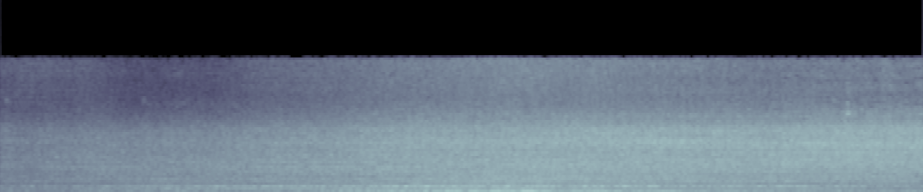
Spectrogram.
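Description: GoldenPass electric train pulling into a station, growing louder to its closest point about five seconds in and then easing off. A humming tone sinks in pitch as the train slows to a stop, over the rumble of the wheels on the rails.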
